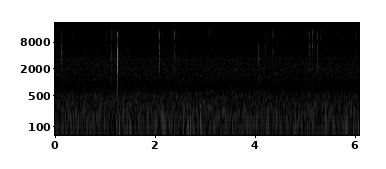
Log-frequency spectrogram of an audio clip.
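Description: Wood fire crackling in a small metal fire stand: scattered sharp pops and ticks, with one louder pop about a second in, over a low steady rumble.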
